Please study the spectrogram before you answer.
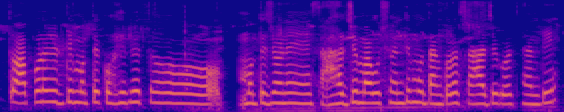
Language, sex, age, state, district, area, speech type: Odia, female, 18-30, Odisha, Nabarangpur, urban, spontaneous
